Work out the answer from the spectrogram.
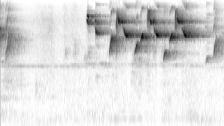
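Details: European goldfinch singing, recorded for training goldfinches and canaries: after a brief note and a pause, a fast, bright, liquid twitter of stepped tinkling phrases, clean and without background noise.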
